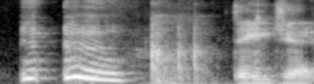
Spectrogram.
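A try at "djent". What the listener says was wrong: Just gent. D is silent. The D silent.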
